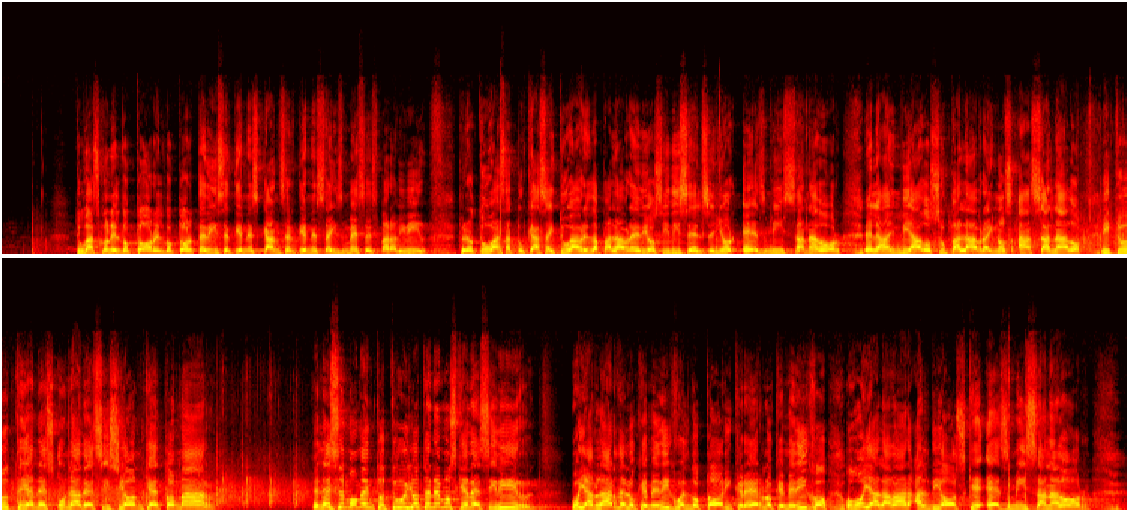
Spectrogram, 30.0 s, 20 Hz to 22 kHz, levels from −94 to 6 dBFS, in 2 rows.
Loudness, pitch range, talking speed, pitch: -25 LUFS, 220-285 Hz, 175 wpm, 245 Hz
